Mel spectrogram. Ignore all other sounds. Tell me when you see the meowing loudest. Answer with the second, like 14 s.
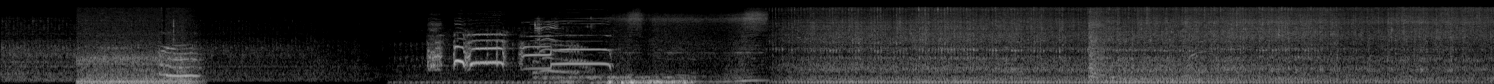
2 s.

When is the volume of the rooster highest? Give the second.
5 s.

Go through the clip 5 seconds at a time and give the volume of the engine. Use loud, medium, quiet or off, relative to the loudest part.
quiet, loud, loud.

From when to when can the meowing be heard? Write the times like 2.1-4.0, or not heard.
0.8-2.0, 5.3-7.0, 10.8-12.1.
